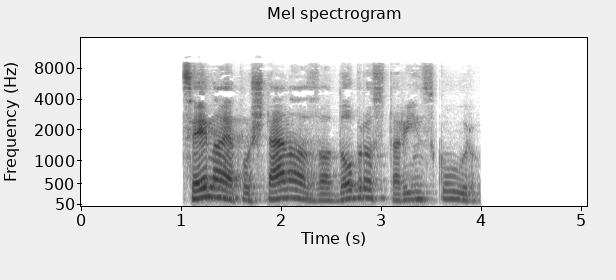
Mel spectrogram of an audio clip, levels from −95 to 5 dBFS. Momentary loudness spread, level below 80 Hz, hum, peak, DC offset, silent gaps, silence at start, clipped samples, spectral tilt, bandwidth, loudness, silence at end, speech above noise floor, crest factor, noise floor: 14 LU; -64 dBFS; none; -2 dBFS; under 0.1%; none; 1 s; under 0.1%; -4 dB/octave; 9.6 kHz; -21 LUFS; 1.1 s; over 69 dB; 20 dB; under -90 dBFS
